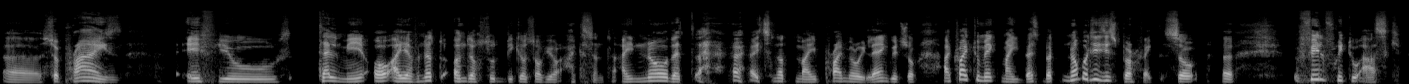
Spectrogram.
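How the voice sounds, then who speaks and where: A man's voice: medium pitch, lively intonation, normal speed, a bit bright, no echo. A Belgian man with a French accent speaks English earnestly and carefully as he leads a trading course. His voice sits in a middle range, recorded close and dry. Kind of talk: webinar talk.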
